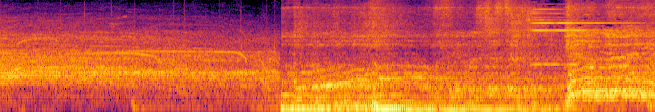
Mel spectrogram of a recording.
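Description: Arena crowd cheering with high-pitched screams. About three seconds in, loud live pop music with heavy bass and a beat cuts in suddenly.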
